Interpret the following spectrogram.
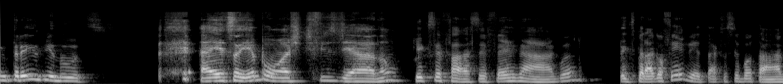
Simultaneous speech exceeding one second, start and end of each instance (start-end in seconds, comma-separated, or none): none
